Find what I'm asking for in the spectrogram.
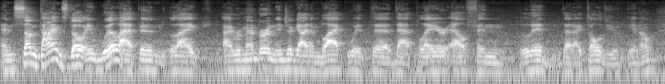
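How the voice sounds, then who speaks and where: A man's fairly low voice with ordinary pitch variation, at a moderate pace, in audible room echo. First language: French. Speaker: gaming streamer. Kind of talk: casual chat over gameplay. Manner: halting, with frequent fillers and restarts.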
